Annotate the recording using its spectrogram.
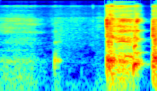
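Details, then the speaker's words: Person with cold, fever and cough since the previous day, coughing at night, after eating a lot of curd: brief faint sound, then two loud harsh coughs in quick succession, cough with cold. "तो दही ज्यादा क्यों खाए? अच्छा लगता तो खा लिए। हमको क्या पता सर्दी खांसी हो जाएगा"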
